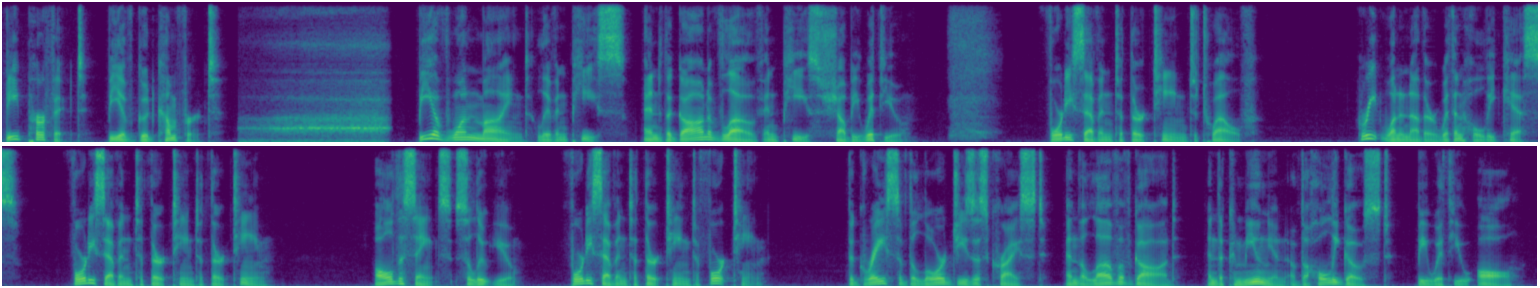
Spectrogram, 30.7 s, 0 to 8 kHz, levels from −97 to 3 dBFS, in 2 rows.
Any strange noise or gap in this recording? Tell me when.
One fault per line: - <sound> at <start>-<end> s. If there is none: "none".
- breath at 2.4-3.9 s
- sniff at 9.4-10.0 s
